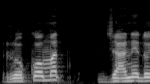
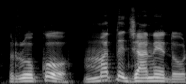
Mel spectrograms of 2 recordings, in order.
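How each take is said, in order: First: रोको मत run together, then जाने दो; pause after मत. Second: रोको, short pause, then मत जाने दो together; pause after रोको. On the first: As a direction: join मत to रोको, break before जाने दो. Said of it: "यानी इसको रोकिए मत, जाने दीजिए". (मत के बाद विराम) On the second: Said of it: "रोको, कामा लगा हुआ यहाँ पे है". (रोको के बाद विराम) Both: Shown as a demonstration.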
